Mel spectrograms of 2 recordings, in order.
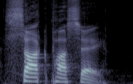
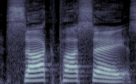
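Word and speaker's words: sak pase: And if you want to say, like, what's up to someone, the Creole for what's up is sac passé. Okay, so let's try that again. Try that together. Okay, sac passé. So say it right after me. Sac passé.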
